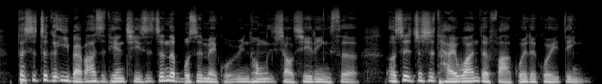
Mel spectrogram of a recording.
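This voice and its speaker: A man speaks at a very fast pace with a medium pitch, lively intonation and a somewhat breathy, dark, mellow tone, in a very clean recording with a silent background and a dry, close sound with no echo. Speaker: travel podcast co-host. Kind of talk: casual chat. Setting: studio.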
